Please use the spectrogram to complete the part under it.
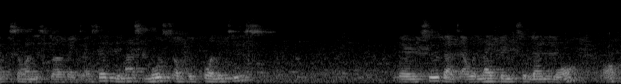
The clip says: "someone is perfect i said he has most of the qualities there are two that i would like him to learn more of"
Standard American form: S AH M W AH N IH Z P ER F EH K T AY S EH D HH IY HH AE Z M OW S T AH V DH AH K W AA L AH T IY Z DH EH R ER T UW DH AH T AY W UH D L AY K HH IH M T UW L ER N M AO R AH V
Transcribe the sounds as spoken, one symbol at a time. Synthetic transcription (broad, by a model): S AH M W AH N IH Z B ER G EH T AY S EH D HH IY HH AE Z M OW S T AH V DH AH K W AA L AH T IY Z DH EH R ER T UW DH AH T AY W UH D L AY K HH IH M T UW L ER N M AO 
